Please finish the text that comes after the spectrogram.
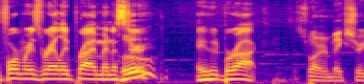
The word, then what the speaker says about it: Ehud Barak: Ehud Barak. Just wanted to make sure you pronounce that right.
